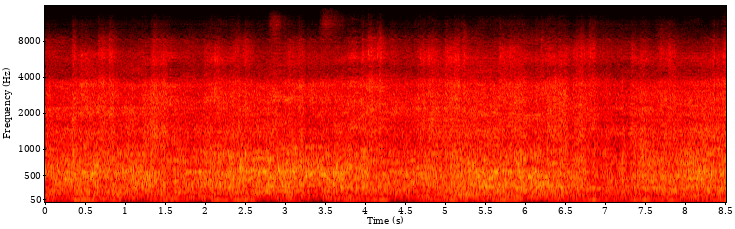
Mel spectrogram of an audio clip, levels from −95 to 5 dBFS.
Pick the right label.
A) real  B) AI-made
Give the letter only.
B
